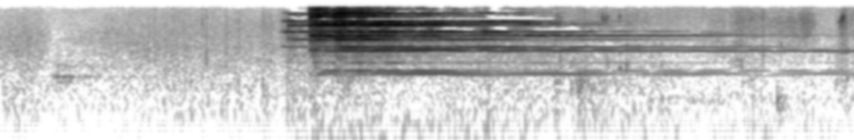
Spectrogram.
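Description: Altar bell struck once about a second and a half in, ringing with several high, bright tones that fade away over about two seconds.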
